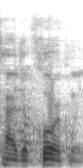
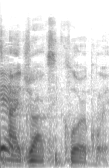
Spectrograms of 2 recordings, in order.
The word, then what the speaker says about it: hydroxychloroquine: i'm saying now i've it says hydrochloroquine yeah but it's hydroxychloroquine yes hydroxyl now that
